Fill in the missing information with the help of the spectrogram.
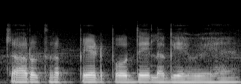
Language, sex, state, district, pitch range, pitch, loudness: Hindi, male, Haryana, Charkhi Dadri, 100-110 Hz, 105 Hz, -16 LUFS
